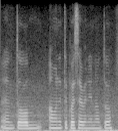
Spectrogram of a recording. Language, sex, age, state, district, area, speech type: Odia, female, 18-30, Odisha, Subarnapur, urban, spontaneous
